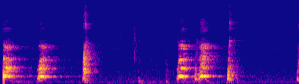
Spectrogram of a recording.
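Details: Pet dogs barking late on a summer night, one out on the deck at something unseen and another joining from indoors; short harmonic barks come singly and in pairs with quiet gaps, plus a few sharp knocks.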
